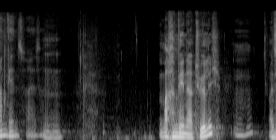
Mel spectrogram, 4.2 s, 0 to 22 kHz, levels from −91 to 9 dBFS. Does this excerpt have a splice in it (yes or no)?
no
